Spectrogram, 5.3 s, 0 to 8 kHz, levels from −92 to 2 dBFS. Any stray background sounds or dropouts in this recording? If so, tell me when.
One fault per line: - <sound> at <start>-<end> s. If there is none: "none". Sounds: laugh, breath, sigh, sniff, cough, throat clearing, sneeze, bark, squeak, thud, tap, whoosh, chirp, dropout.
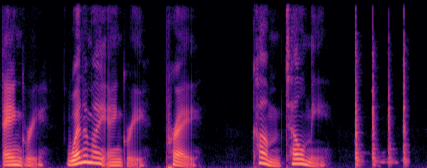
- tap at 4.4-5.1 s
